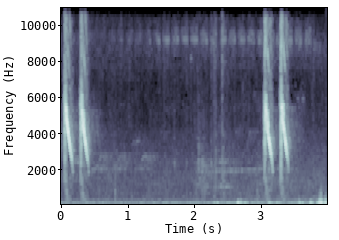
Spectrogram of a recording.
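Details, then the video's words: Cinereous tit singing in 'gacor nembak' fashion as a lure: two sharp downslurred whistles, a quiet gap with low rumbling, then another pair of the same falling notes. "Suara burung gelatik batu gacor nembak"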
